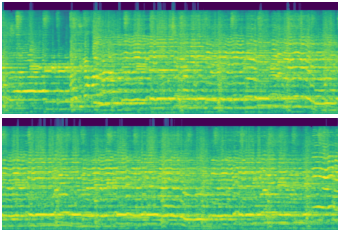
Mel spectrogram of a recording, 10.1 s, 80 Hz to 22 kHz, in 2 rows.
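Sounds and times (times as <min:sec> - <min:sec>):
folk band accompaniment: 0:00.0 - 0:10.0
clarinet playing ornamented melody: 0:01.4 - 0:10.0.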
